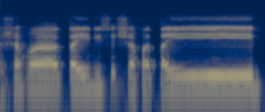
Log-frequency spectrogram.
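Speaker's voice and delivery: शफतैन with a long drawn-out final ai glide; pausal recitation. Shown as a demonstration. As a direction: slowly draw out the end of शफतैन into a held n. Teacher shows pausal form.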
